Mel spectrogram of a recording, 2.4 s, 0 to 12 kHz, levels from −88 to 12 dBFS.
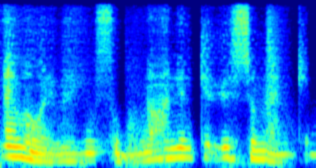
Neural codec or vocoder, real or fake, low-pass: codec, 44.1 kHz, 0.9 kbps, DAC; fake; 10.8 kHz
